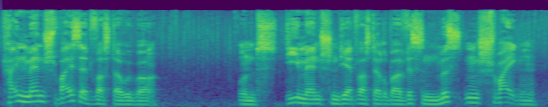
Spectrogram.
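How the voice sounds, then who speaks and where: A young actor playing a polite, somewhat hesitant journalism student in a radio play. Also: male voice, medium pitch, lively intonation, moderate pace, a bit bright. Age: young adult.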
